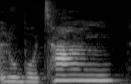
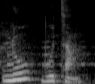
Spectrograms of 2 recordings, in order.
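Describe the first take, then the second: First: The final N sound is pronounced. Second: The final N sound is silent. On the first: The speaker calls it wrong. "It's not Louboutin" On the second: The speaker calls it right. "the N at the end of the word is not pronounced"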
